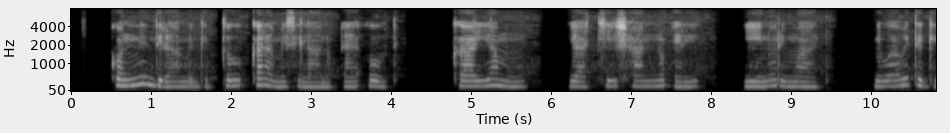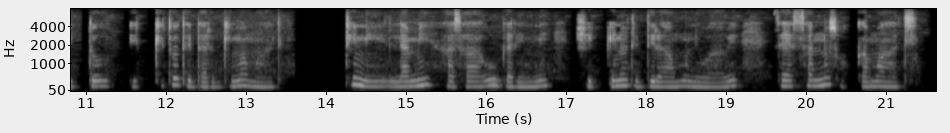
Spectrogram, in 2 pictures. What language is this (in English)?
Sidamo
